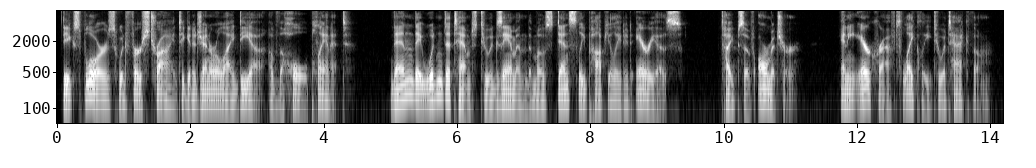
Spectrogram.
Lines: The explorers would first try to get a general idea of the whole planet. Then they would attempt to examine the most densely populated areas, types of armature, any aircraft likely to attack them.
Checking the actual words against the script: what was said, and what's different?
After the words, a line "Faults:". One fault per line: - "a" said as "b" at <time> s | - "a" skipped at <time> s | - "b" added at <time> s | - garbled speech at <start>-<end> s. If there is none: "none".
The explorers would first try to get a general idea of the whole planet. Then they wouldn't attempt to examine the most densely populated areas, types of armature, any aircraft likely to attack them.
Faults:
- "would" said as "wouldn't" at 5.5 s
